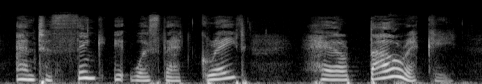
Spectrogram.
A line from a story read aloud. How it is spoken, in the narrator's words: exclaimed Polly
